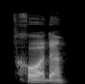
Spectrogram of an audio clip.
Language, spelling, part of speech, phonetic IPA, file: Russian, входа, noun, [ˈfxodə], Ru-входа.ogg
- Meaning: genitive singular of вход (vxod)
